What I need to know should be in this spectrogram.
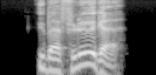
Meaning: first/third-person singular subjunctive II of überfliegen
- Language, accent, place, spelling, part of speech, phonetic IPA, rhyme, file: German, Germany, Berlin, überflöge, verb, [ˌyːbɐˈfløːɡə], -øːɡə, De-überflöge.ogg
